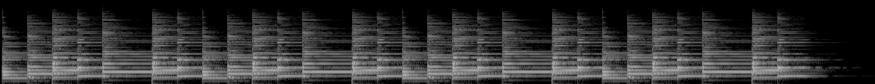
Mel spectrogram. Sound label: c hammer example, banjo; beginning 5 string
